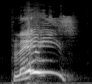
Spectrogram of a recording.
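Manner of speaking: high, squeaky begging please; mock pleading squeak; pleading cry. Real, not acted. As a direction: beg in a silly high voice. Pleading with player.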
